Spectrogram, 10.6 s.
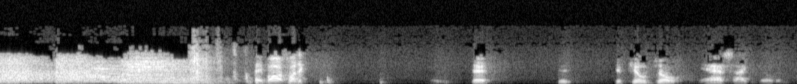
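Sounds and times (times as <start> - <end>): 
gunshots: 0.0 - 3.6
speech: 3.4 - 4.4, 6.3 - 6.6, 7.4 - 10.5.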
